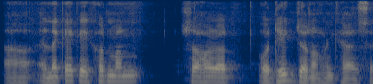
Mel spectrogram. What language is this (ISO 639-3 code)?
asm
